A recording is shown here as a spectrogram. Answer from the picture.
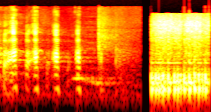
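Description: Snare drum roll sound effect: a loud, fast run of strikes that starts abruptly about a second and a half in, after a moment of chatter.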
